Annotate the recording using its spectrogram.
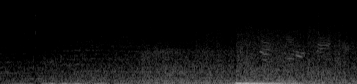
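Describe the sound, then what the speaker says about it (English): A Panzer IV tank gun fires in the World War II strategy game Company of Heroes 2, a single muffled boom rising out of a dense rumble of battle noise, with a voice talking over it. "Panzer IV shoots, misses,"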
